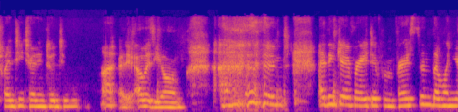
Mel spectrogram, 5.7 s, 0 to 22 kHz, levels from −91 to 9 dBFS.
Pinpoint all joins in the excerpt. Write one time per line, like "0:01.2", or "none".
0:01.5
